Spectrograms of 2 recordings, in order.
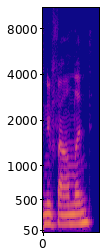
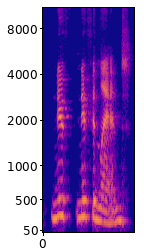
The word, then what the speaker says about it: Newfoundland: i'll go with you newfoundland newfoundland newfoundland yeah it's almost like new finland but like different okay yeah because i've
